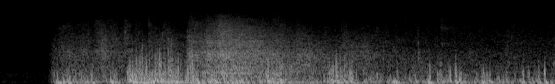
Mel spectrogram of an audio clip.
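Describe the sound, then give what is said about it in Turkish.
A strong lodos windstorm in Istanbul and western Turkey in February 2021 roars across a microphone, with loud buffeting gusts and crashing water or waves underneath, continuous for the whole stretch, no talking. “hafif yağmurla başladı, hemen ardından fırtına patladı. İstanbul'da ve yurdun batısında ortalığı birbirine kattı lodos fırtınası.”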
